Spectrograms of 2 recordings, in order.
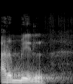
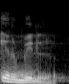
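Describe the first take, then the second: First: The name begins with an 'a' vowel. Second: The name begins with an 'i' vowel. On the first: The speaker calls it wrong. "tidak boleh dibaca Ar Arbil" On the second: The speaker calls it right. "harus dibaca Irbil"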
